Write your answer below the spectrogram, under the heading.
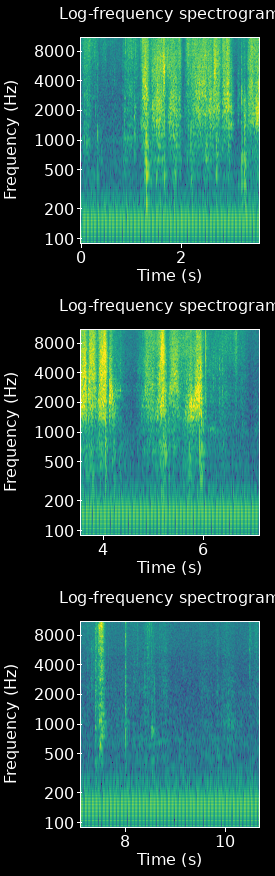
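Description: A cloth rubbing back and forth over a painted windowsill ledge in several bursts of scrubbing, which stop about six seconds in; a single short knock follows a little later.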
